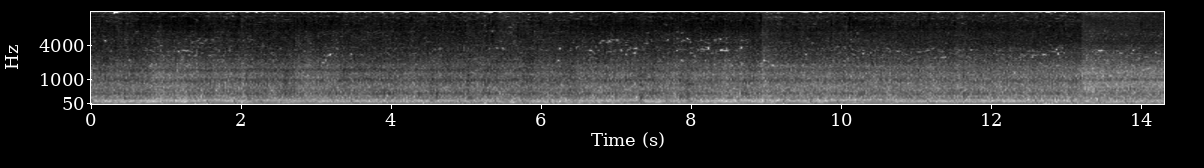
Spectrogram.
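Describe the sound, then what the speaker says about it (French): Loud, steady sizzling of meat frying in hot oil in a pan, a dense crackling hiss that continues unbroken throughout, close by with no talking. "Dans une casserole donc j'ai mis un peu d'huile et puis je fais revenir dans la viande à l'intérieur."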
